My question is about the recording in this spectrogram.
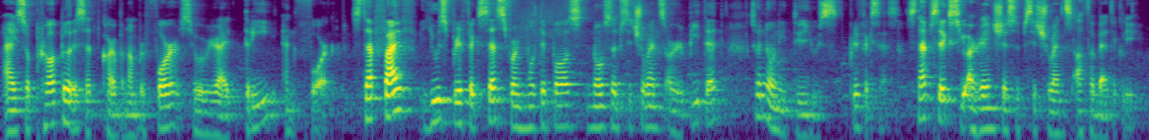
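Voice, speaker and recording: A man's voice: medium pitch, expressive, a little slow, darkish tone, a little hiss or hum. A man patiently explaining a chemistry lesson step by step and counting items aloud. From Philippines. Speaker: chemistry teacher.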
